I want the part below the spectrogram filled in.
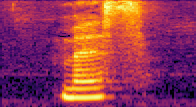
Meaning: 1. limit 2. balk (narrow strip of uncultivated land between cultivated fields)
- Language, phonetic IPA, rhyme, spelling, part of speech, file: Czech, [ˈmɛs], -ɛs, mez, noun, Cs-mez.ogg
